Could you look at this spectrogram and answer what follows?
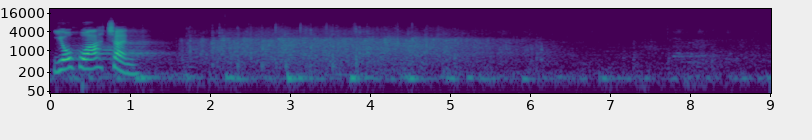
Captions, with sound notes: Youhua Chen. (audience applauding)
